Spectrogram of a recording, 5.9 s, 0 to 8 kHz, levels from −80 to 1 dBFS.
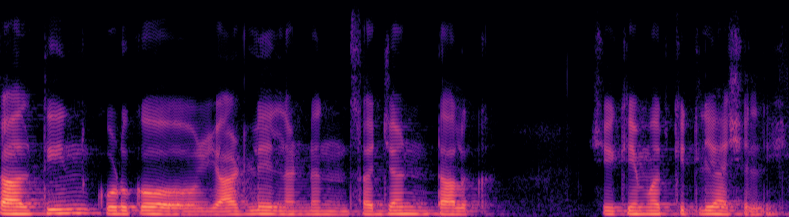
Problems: constant background noise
